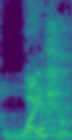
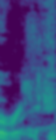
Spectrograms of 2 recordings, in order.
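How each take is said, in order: First: The first syllable has a long 'i', like 'wife'. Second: The first syllable has a short 'i', like 'whiff'. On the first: The speaker calls it wrong. "not wifery" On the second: The speaker calls it right.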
